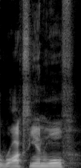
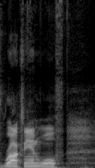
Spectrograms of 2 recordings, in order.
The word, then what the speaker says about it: Roxanne Wolf: name wrong it's rock i always call her roxy and wolf but it's roxanne wolfe and that plus she's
